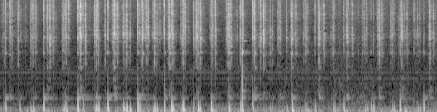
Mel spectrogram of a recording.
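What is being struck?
Aluminum drink can.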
